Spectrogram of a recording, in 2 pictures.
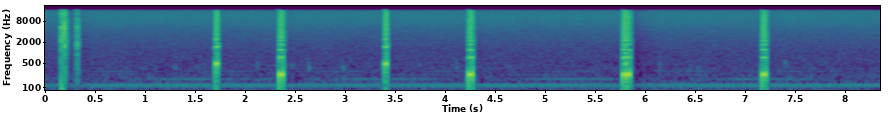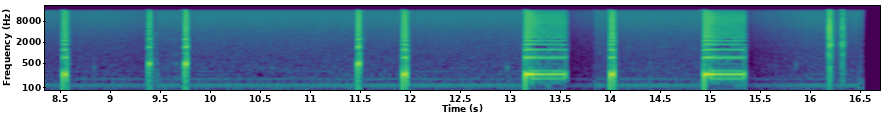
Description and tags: Enjoy. Couldn't find it on the net so made it! Comment if you use it please.
Arcade, Computer, Game, Pong, Tennis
